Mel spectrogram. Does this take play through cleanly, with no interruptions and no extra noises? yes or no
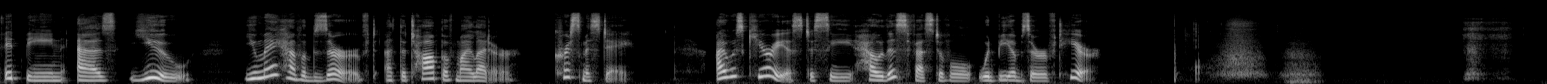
no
